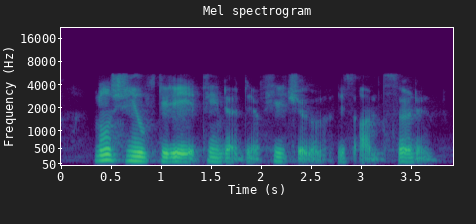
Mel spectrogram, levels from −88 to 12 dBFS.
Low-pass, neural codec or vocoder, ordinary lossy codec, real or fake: 5.4 kHz; autoencoder, 22.05 kHz, a latent of 192 numbers a frame, VITS, trained on one speaker; none; fake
